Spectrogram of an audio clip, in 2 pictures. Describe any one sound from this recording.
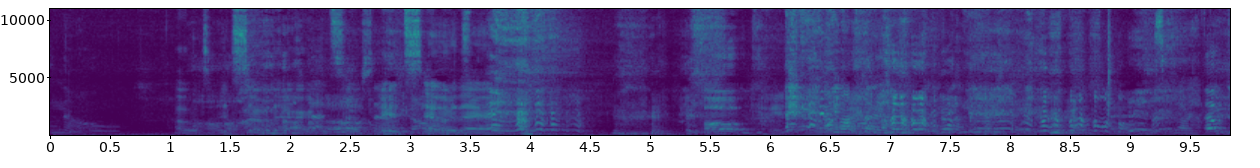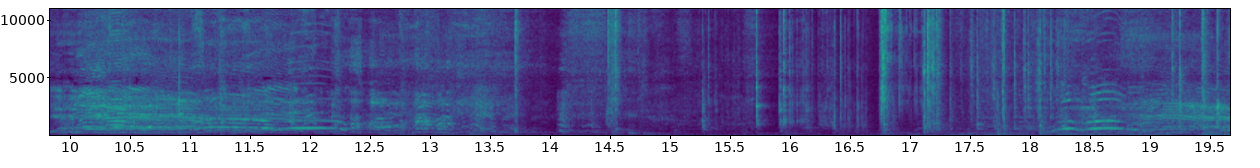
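Young people talk and laugh close by.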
